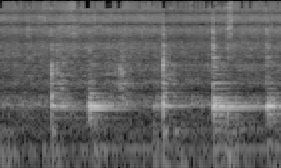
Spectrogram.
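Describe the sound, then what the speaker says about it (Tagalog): Onion and ginger sauté in a hot pan for a mussel dish, a steady close sizzle broken by sharp scraping clicks of a utensil stirring every half second or so, with no talking. "Gisa muna tayo ng sibuyas. Ayan, haluin natin."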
